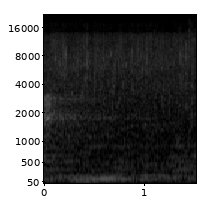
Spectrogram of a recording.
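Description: A waterfall on the Citadel in the video game Mass Effect 3 keeps up a steady pouring rush, close and moderately loud, with a faint low voice briefly in the background.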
